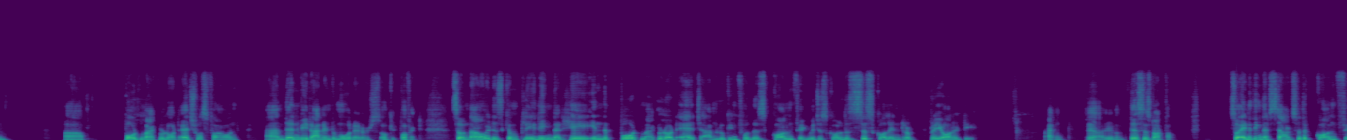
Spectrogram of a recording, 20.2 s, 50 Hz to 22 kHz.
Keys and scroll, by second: 0.0-1.8 typing.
